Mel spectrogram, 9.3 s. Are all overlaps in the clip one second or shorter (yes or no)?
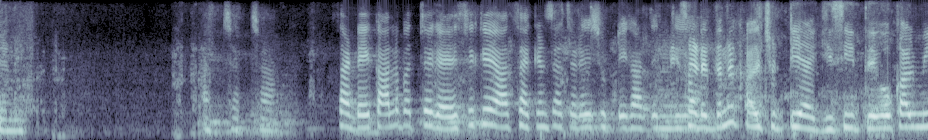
yes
